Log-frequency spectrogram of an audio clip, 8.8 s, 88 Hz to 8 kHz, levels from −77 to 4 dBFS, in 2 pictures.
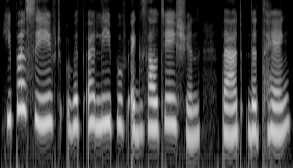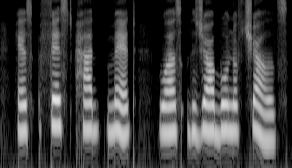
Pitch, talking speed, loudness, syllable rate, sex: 250 Hz, 130 wpm, -18 LUFS, 3.8 syllables/s, female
